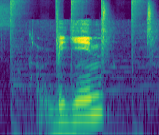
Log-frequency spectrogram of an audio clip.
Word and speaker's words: begun: And irregular, begun. Pour la prononciation de ces deux-là, le passé, c'est dans le nez, began. L'autre, c'est dans la gorge, begun.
